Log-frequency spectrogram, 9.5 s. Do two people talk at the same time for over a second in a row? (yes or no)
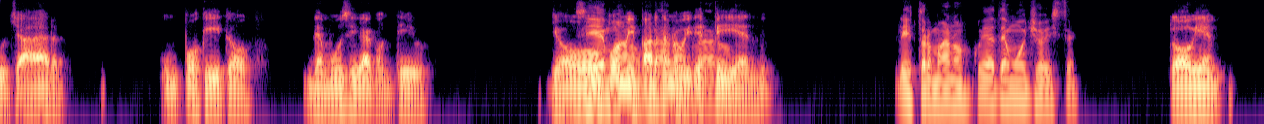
yes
